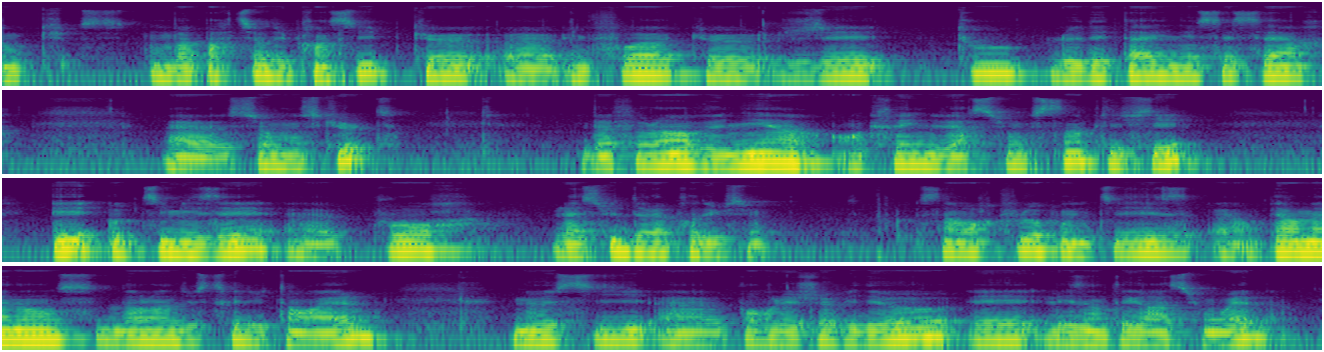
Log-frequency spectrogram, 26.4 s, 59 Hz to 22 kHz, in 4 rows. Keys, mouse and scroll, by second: 3.7-17.3 drag, 17.3-23.7 shift+middle drag, 23.7-26.4 drag.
